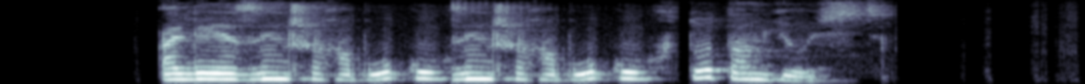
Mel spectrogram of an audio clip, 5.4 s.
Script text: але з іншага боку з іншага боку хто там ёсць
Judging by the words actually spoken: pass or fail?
pass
